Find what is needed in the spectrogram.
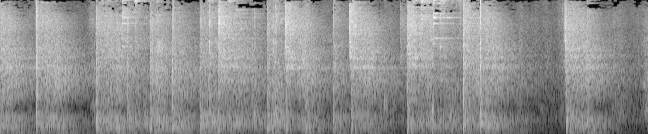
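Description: Boxing gloves punching hanging heavy bags in quick combinations: sharp smacks about two a second, each trailing off in a short rattle and room echo, with a brief pause near the end.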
